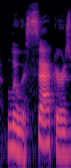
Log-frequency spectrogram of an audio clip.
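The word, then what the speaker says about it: Sachar: it up online, and it's Lewis Sacker, like cracker.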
